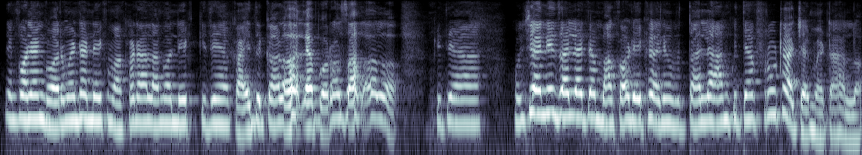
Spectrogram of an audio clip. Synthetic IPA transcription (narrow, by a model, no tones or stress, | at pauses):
t̪ãkɔɳjãɡɔɾmeɳʈanekmakaɽãlãɡanekːit̪ijãkaid̪ikaɭaljabɔɾɔ̃d͡zalalɔ | kit̪jã | ɦũɕãnid͡zaljat̪̬jãmakaɽekʰaniut̪aljaːmkit̪jãfɾuːʈat͡ɕamɛʈaalɔ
